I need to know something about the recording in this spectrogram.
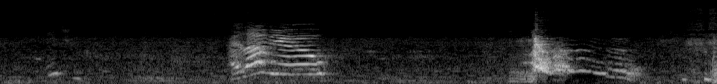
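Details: Shih Tzu in a funny, playful moment at home: two short, sharp yipping barks about three seconds apart over faint background music and low room noise.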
